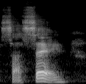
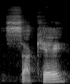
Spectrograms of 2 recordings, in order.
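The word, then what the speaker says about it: saqué: the same reason that we do not want the soft c sound to make it sound like sase, we want it to say sake, sacaste, sacó, sacamos, sacastes, sacaron.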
